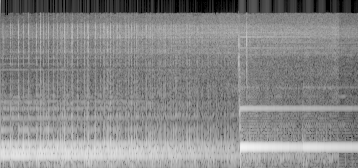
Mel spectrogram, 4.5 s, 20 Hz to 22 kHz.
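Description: Vintage Japanese synthesizer played through a Behringer DD400 digital delay pedal: several held notes fade away with wavering, overlapping echoes. About three seconds in, a single new note is struck loudly and rings on.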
